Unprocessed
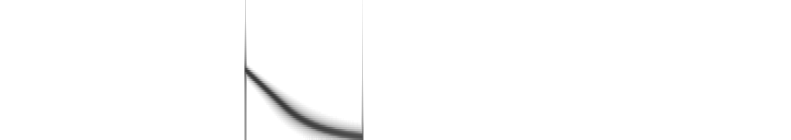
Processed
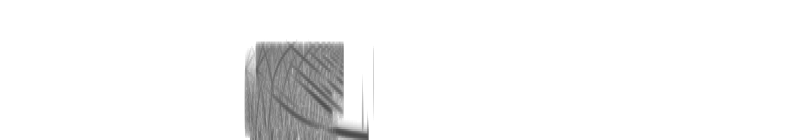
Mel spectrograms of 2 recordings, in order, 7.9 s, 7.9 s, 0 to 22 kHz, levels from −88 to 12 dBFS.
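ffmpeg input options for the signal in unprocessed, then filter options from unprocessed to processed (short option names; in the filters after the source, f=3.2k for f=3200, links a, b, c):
-f lavfi -i "aevalsrc='pow(10,(-6.5-11.5*t/1.17)/20)*sin(2*PI*2800*1.17/log(120/2800)*(exp(log(120/2800)*t/1.17)-1))':d=1.17:s=44100"
-filter_complex "[0:a]aresample=11025,aeval=exprs='(mod(5.62*val(0)+1,2)-1)/5.62':c=same,aresample=44100,acrossover=split=360|1500[a][b][c];[a]adelay=50[d];[c]adelay=110[e];[d][b][e]amix=inputs=3:normalize=0"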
